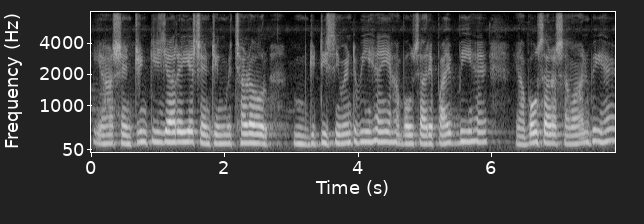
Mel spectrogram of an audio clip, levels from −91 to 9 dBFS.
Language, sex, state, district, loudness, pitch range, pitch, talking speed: Hindi, female, Bihar, Patna, -15 LUFS, 185-220 Hz, 200 Hz, 200 wpm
